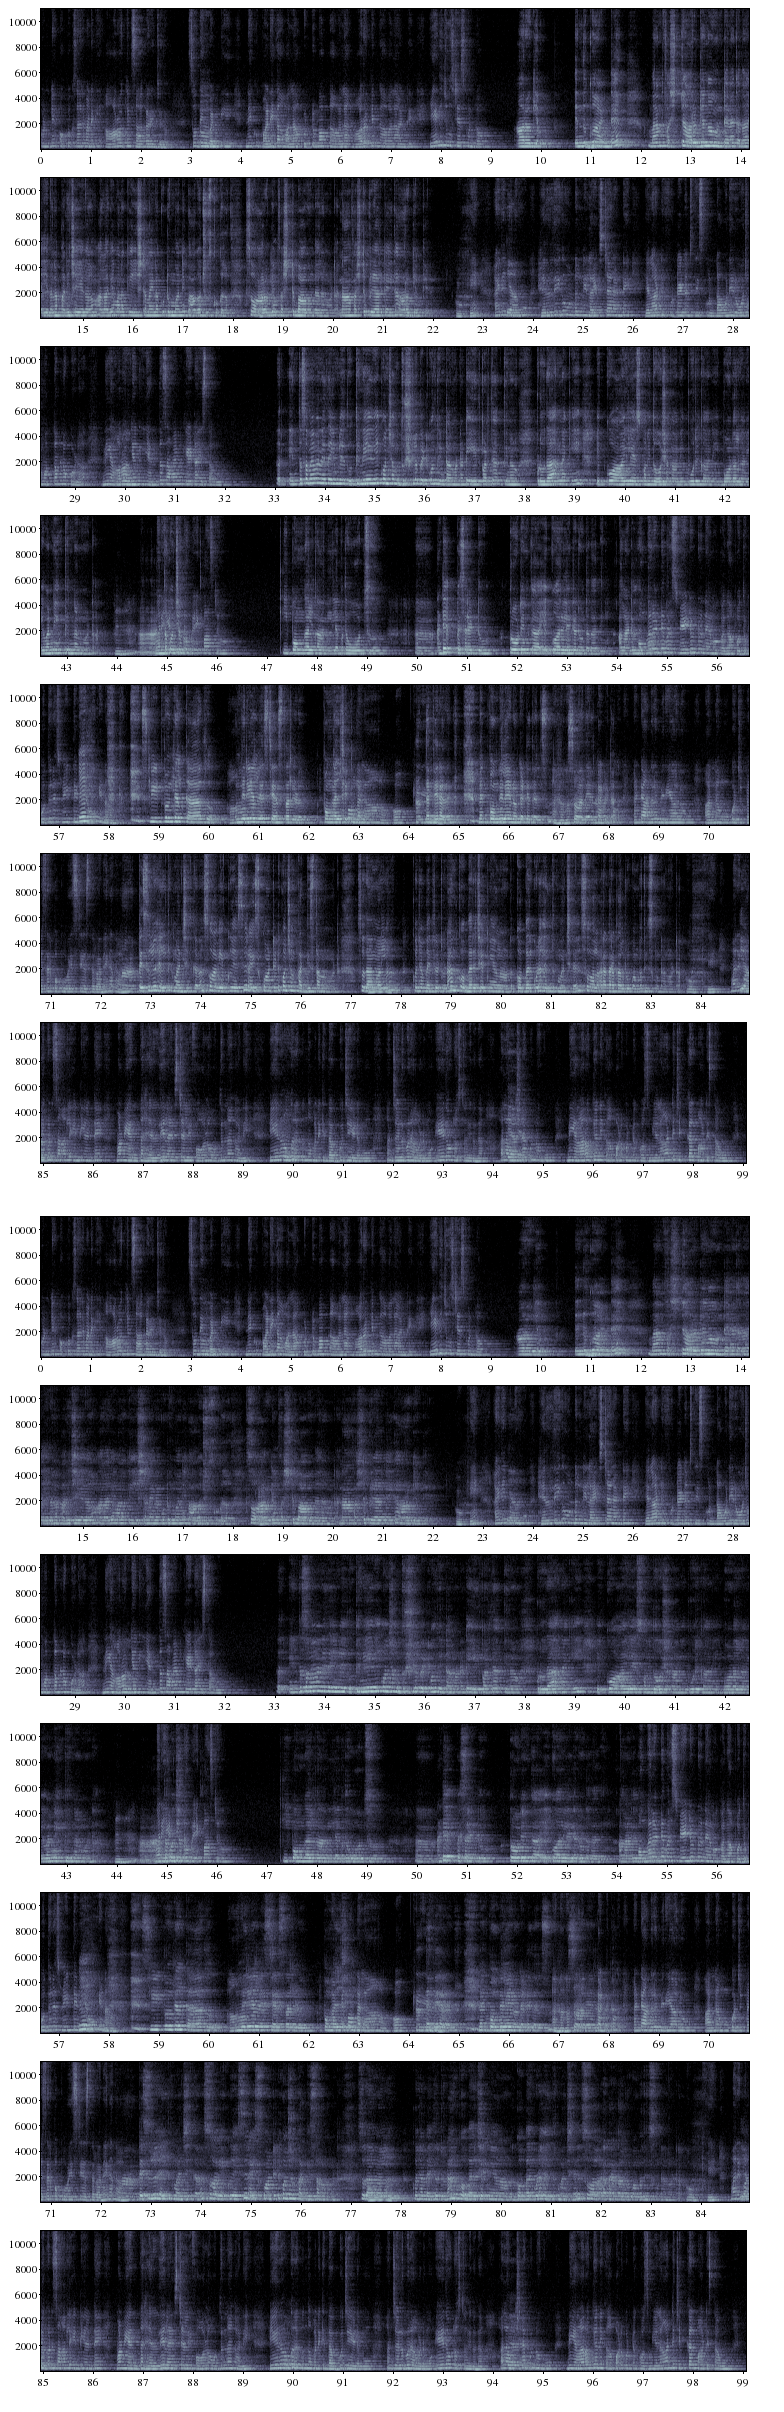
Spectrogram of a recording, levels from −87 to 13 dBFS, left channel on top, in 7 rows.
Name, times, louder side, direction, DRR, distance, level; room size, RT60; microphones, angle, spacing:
voice 1, 0.0-2.6 3.0-8.9 10.8-11.2 18.5-18.7 22.5-32.0 44.0-44.4 44.7-46.2 54.4-58.3 60.4-60.8 62.4-64.7 65.5-65.9 66.9-67.5 67.8-72.6 77.3-77.9 83.7-98.8, equal, 5° right, 4 dB, 0.8 m, -27 dB
voice 2, 3.2-3.5 9.5-10.0 10.7-21.9 23.5-23.8 29.9-30.2 33.0-43.5 44.4-45.4 47.3-49.3 50.0-51.4 51.9-53.6 54.0-54.9 57.4-57.7 58.0-58.1 58.4-60.1 60.5-61.9 62.3-63.2 64.1-67.0 67.3-68.0 72.4-78.0 78.3-83.5 84.8-85.1 89.8-90.0 94.3-94.7, left 2 dB, 70° left, 2 dB, 1.6 m, -21 dB
10.0 x 7.2 x 7.0 m, 1.2 s
head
